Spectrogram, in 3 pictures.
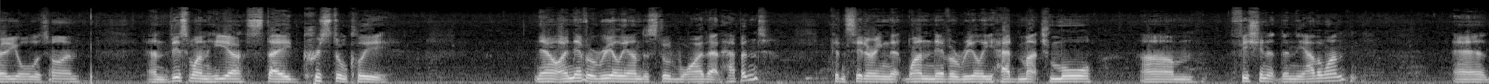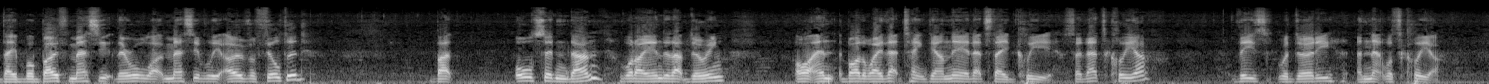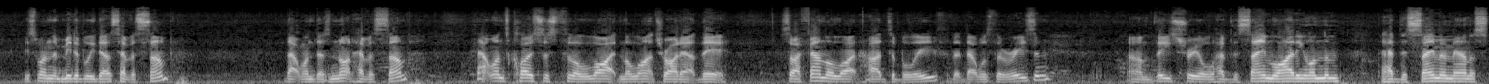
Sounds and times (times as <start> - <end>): Speech: 0.0 - 0.8, 1.4 - 4.0, 5.3 - 18.1, 19.2 - 26.5, 27.2 - 29.4, 30.0 - 31.7, 32.6 - 44.6
Stream: 0.0 - 44.6.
